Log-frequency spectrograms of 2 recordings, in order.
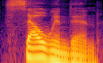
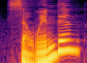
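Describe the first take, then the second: First: "Selwyn" with a falling tune; name tried as statement. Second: "Selwyn" with a rising tune; name tried as question. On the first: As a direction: let "Selwyn" drop at the end like a statement. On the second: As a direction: lift the end of "Selwyn" into a question. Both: Shown as a demonstration. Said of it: "Am I saying your name right?".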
